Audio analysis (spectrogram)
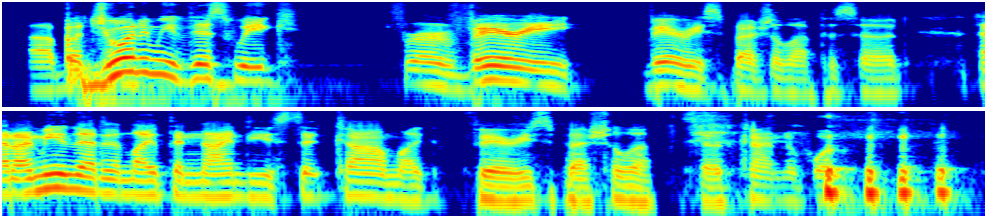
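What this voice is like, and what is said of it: Voice sounds unwell. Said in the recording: “Please forgive my voice, I'm a bit under the weather.”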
